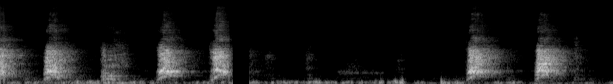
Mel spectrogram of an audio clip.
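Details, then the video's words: White Swiss Shepherd Tina barks at people walking a dog behind the wall; a burst of five quick harsh barks, a pause with low rumbling noise, then two more barks. "Tina running about and barking. White Swiss shepherd, Beli Švajcarski Ovčar, Beli vučjak"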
